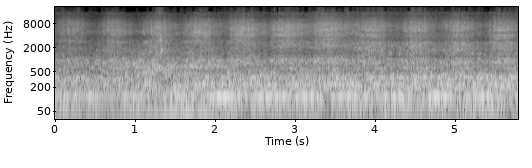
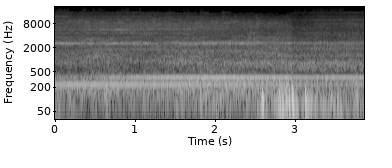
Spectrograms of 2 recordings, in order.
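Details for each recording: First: Older Goodman CKL series heat pump condenser with Tecumseh compressor, dirty and sweating: heavy low hum throbbing about twice a second over fan rush, vibration felt through concrete; excessive vibration, cause not pinned down. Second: Trane Weathertron heat pump outdoor unit, about 15 years old, original condenser fan motor, only contactor and run capacitor replaced: steady low hum, even fan whoosh and constant faint tone, no rattles or scraping; normal running.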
